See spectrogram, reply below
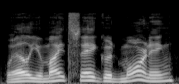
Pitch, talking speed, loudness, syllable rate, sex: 155 Hz, 200 wpm, -15 LUFS, 4.2 syllables/s, male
